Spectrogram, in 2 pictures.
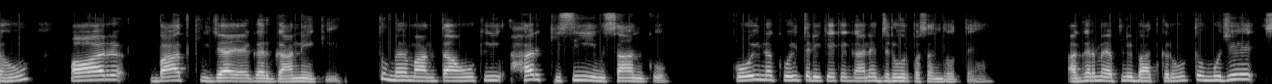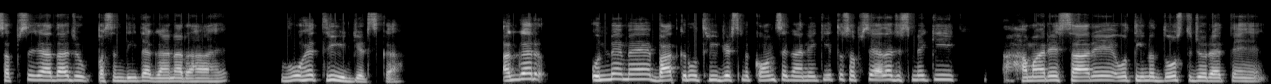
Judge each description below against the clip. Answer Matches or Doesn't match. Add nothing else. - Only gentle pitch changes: Doesn't match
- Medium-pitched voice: Matches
